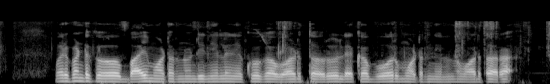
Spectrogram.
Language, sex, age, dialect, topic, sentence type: Telugu, male, 60-100, Southern, agriculture, question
